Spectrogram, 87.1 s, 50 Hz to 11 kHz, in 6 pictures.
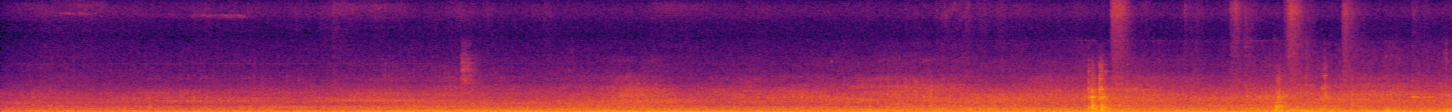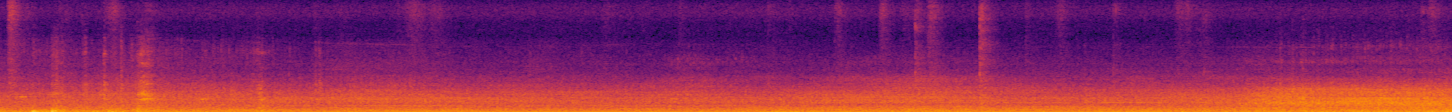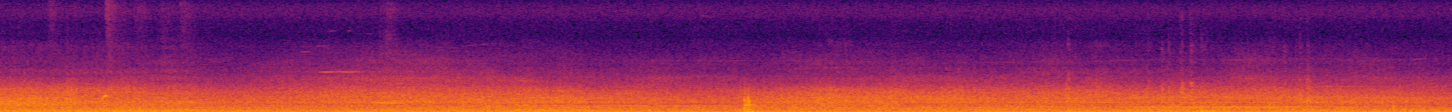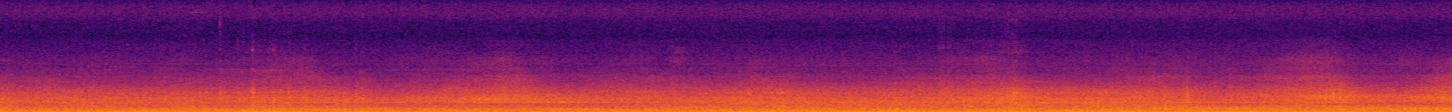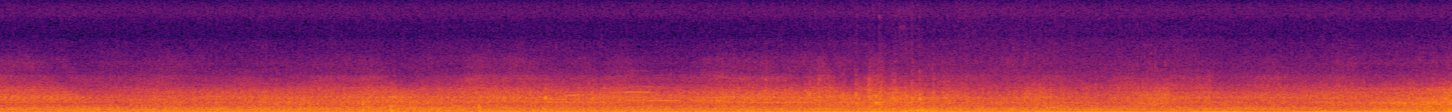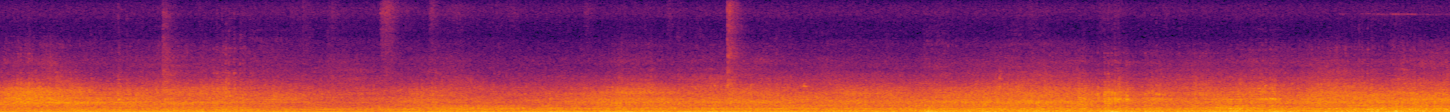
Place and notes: Tsentralnyy rayon, Woronesch, Oblast Woronesch, Russland - Ul. Shishkowa at night
recorded from the window of a panel flat. Construction going on
Voronezh, Voronezh Oblast, Russia, 6 June, ~02:00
